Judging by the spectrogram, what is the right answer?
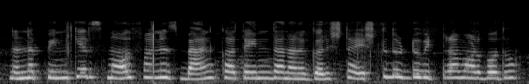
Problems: none marked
